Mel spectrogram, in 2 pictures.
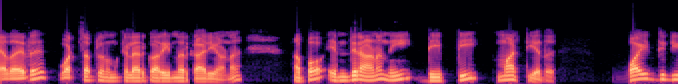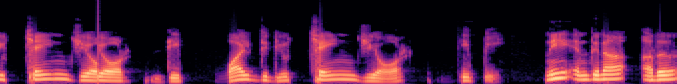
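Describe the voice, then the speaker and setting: A man teaching spoken English, explaining in a relaxed way and saying each model sentence slowly and carefully. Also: medium pitch, no room sound. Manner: slow deliberate model sentences between explanations. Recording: dry, narrow phone-like sound.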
